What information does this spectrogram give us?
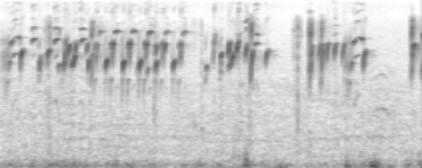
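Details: Goldfinch singing to stir birds from moult into summer breeding mood: fast liquid twitters and tinkling chirps crowded together, a short gap near the middle, then more bright notes.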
